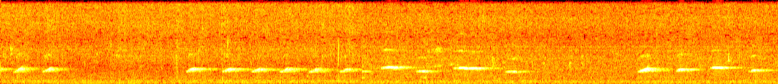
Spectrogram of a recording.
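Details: Male cockatiel whistling the Andy Griffith theme, still rough, a long run of even notes stepping into a few higher and lower ones, then a closing four-note phrase; faint low hum behind.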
